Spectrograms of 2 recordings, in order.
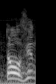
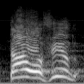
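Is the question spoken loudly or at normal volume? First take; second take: normal; loud. First: The question is spoken at normal volume. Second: The question is spoken much louder.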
